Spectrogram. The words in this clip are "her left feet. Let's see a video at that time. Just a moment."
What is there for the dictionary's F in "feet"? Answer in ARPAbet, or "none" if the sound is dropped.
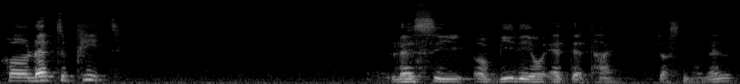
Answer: P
